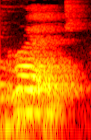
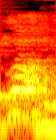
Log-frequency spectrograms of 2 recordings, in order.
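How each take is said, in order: First: An R sound follows the B. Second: An L sound follows the B.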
